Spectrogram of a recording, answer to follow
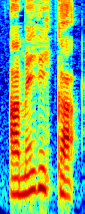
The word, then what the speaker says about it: アメリカ: America is pronounced as アメリカ.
